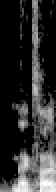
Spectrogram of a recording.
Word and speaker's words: Nexi: Nexi rhymes with Rek'Sai.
